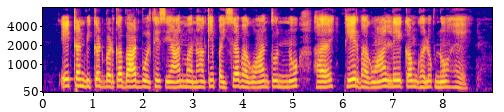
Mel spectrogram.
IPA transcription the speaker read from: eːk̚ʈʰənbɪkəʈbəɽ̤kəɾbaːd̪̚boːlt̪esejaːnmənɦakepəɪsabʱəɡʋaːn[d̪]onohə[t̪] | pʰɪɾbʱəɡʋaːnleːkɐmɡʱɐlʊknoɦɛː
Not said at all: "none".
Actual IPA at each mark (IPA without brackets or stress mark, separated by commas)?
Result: t̪, none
